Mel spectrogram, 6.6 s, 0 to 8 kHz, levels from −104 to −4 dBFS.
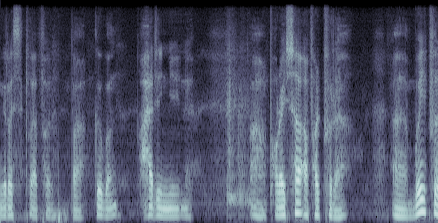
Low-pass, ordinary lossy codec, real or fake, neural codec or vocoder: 7.2 kHz; none; fake; codec, 16 kHz, 0.8 kbps, ZipCodec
